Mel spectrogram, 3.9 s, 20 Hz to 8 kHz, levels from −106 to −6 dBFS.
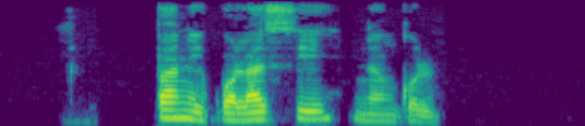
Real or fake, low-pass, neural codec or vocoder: real; 7.2 kHz; none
